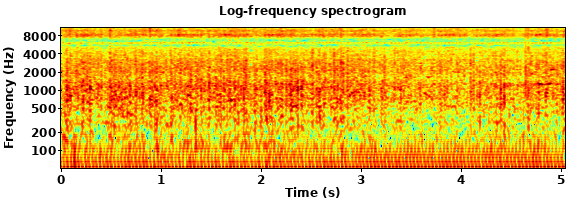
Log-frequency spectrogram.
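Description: Steady rain falling on a wet street, an even hiss, with a low steady rumble underneath.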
